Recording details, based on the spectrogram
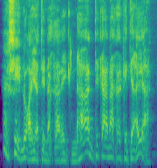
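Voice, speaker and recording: A man playing a sensible elder brother with an Ilocano accent in a comedy drama, speaking in an animated, colloquial way. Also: fairly low pitch, brisk, slightly rough, full character voice. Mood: doubtful, advising. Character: sensible, protective elder brother in village family.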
